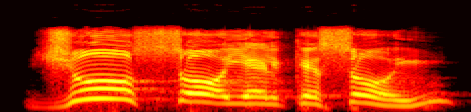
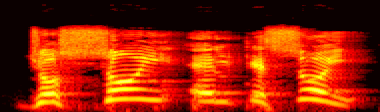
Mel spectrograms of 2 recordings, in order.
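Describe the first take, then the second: First: Stretched out with weight on yo; very slow solemn declaration. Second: Drawn out, weighty and deliberate; slow solemn declaration. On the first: Preacher slowly voicing God's I am. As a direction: savour each word of the divine name. Counting first divine person. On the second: Preacher voicing the Old Testament God, slow. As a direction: lay each word down like a decree. Contrasts old and new revelation. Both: Acted.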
